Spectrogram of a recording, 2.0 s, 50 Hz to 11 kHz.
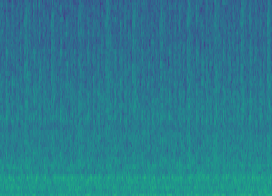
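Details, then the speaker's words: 1926 Oakland, running after 75 years, with the fuel and exhaust systems newly finished, about 10 minutes into running: a steady, even low idle with no misses or stumbles; the fuel system is working. "yep i think we're good i think our fuel system is functional it's been running about 10 minutes now"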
